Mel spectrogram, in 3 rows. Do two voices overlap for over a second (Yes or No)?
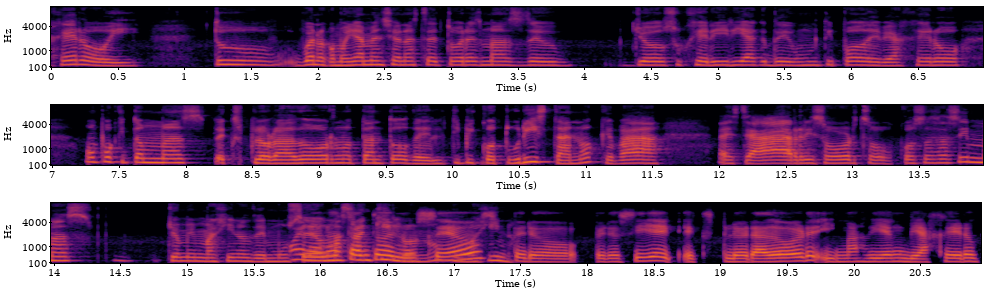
Yes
